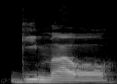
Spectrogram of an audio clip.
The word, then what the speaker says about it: Gimel: Gimel, pronounced Gimal, hard G.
